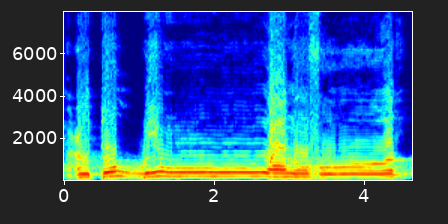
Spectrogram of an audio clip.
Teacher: ada tanwin berjumpa dengan huruf waw, berlaku di sini idgham bi gunnah, ya, ditahan 2 harakat dengan dengung di dalam khayshum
